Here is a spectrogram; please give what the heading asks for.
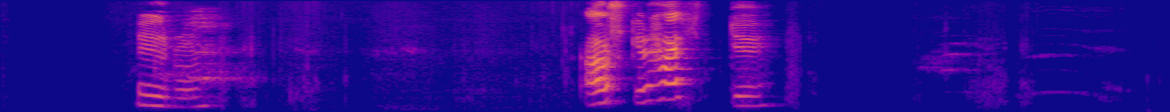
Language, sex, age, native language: Icelandic, male, 9, Icelandic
